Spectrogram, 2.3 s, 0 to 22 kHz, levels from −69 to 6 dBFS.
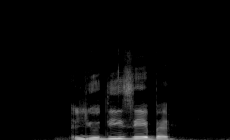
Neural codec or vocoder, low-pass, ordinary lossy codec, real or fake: vocoder, 44.1 kHz, 128 mel bands every 256 samples, BigVGAN v2; 14.4 kHz; none; fake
